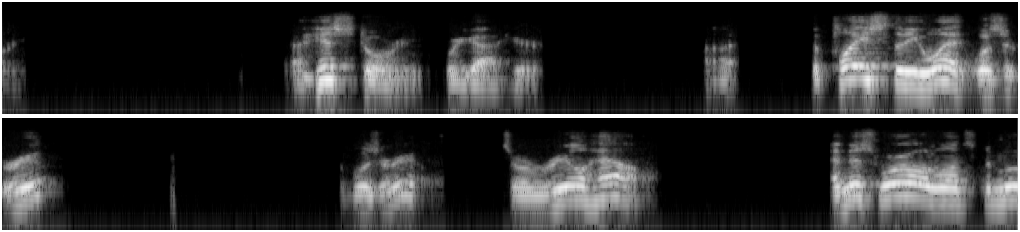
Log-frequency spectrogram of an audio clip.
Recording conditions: large echoing room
